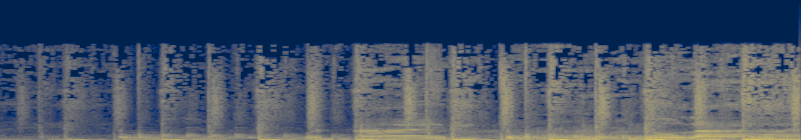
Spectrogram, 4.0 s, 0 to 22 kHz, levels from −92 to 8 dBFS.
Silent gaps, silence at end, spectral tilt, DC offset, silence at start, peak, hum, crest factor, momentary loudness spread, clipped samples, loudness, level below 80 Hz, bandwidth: none; 0 s; -4 dB/octave; under 0.1%; 0 s; -2 dBFS; none; 16 dB; 15 LU; under 0.1%; -19 LUFS; -20 dBFS; 15.5 kHz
